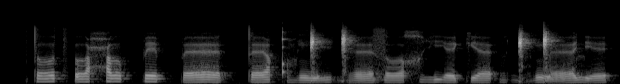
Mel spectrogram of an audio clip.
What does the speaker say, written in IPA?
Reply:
t ɤ˧˥ t͡sʼ ɤ˧ ħ ɤ˥ pː e˥ pː ɛː˩˧˩ tː ɛ˧˥ qʼ o̤˧ ŋ͡ǁ i˩˧˩ ɡ͡ǁ ɛː˨˩˦ z ɤ˧ χ i̤˥ j e˧ kʲ ɛː˧ ʔ ə̤˥ ɡ͡ǁ ə̤˩˥ ŋ͡ǁ ɛː˩˥ lʲ e˧˥

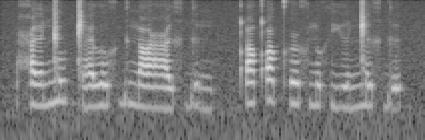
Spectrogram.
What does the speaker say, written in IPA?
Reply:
ħ ɛ ŋ͡ǁ u ɡ͡ǁ æ l ʊ x ɡ ɪ ŋ ɾ ɑ ʕ ɪ x ɡ ɪ ŋ | qʼ ɪ qʼ u kʰ ə˞ x n ʊ x j ɪ ŋ͡ǁ ɪ x ɡ ɪ

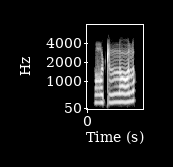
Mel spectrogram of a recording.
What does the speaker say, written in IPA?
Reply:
ʁʷ ə ʈ lː ɔ l

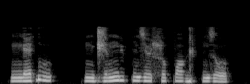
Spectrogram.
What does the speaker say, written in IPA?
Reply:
ŋ ɛ ɠ u | n d͡ʒ ə ŋ y p n z ø ɬ o p ɔ ɡ y p n z o

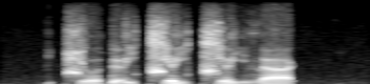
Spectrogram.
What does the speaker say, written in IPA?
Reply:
t͡ɕ o˧˩ ɗ ə̰˧˥ j t͡ɕ ə˧ j t͡ɕ ə˧˩ j l a˨˩ k̚

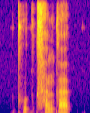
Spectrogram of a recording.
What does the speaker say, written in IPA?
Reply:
kʷʰ ɐ˨˥ k̚ t͡sʰ ɐ˧ ŋ k ɐ˧ k̚

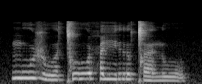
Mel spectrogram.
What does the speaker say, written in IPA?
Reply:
ŋ uː˦ ʐ uː˨ ə̯ ǀ uː˦ ħ iː˦ r ʊ˦ ǀ ɜ˨ n uː˨

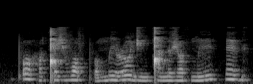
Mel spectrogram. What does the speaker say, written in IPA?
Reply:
pʼ o h ɔ ǃ e ʒ v ɔ f pʼ o m i ɹ õ d͡ʒ ĩ ɡ ǃ a n o ʒ ɔ θ m ĩ | e ɡ

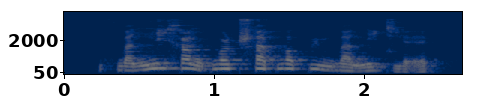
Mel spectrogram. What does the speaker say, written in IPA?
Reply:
x w a˧˥ n n̪ i˥ x ɑ˥˩ ŋ p w ɔ˥ ʈ͡ʂʰ ä˥˧ p w ɔ˥˧ p y˥˧ m w ä˥˩ n̪ i˥ t͡ɕ j ɛ̰˨˩˦

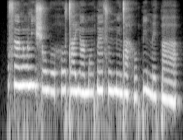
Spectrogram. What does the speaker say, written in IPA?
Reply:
s ã˦ l ɔ̃˦ l i˦˨ ʃ o˧ w o˧ h o˧ d a˧ j ã˧ m ɔ̃˧ k͡p ɛ̃˦ s ũ˦ m ĩ˦ d a˦˨ h o˨˦ k͡p i˦˨ m e˨ k͡p a˨

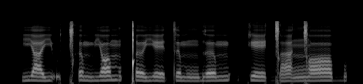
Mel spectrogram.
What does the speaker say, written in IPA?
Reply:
j a j ṵ ǀʰ ə m j ɒ m ǃ ə j e t ə m ŋ ɡ ə m | k e ɡ͡ǀ a ŋ͡ǀ ɒ b

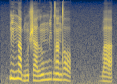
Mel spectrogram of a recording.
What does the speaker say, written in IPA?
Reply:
k͡p ĩ˦ n a˦˨ b ũ˨ ʃ a˨ l ũ˧ m i˦ d ã˦ d ɔ˦˨ | b a˨

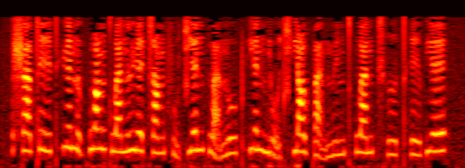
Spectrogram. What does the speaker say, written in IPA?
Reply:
ʂ ä˧˥ t̪ e˧˥ ɪ̯ t̪ʰ ɥ ɛ˥˩ n ɤ̰˨˩ k w ɑ˥˩ ŋ t̪ w a˧˥ n l ɥ ɛ˥˩ t͡s ɑ˧˥ ŋ f ṵ˨˩ t͡ɕ j ɛ˥ n f w ä̰˨˩ n̪ o˧˥ ʊ̯ pʰ j ɛ˥˩ n n̪ j o̰˨˩ ʊ̯ t͡ɕʰ j ɑ˥˩ ʊ̯ p a̰˨˩ n m y˧˥ n t̪ʰ w a˥ n t͡sʰ ɹ̩˧˥ t̪ʰ e˧˥ ɪ̯ p j ɛ˥

